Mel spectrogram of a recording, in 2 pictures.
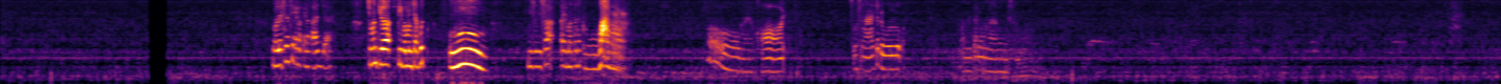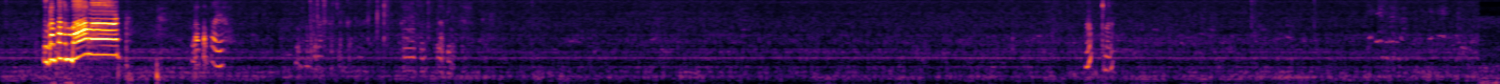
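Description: A cat meowing: a run of short meows between about two and eight seconds in, then one louder meow about twelve seconds in and a faint one near the end.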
